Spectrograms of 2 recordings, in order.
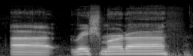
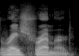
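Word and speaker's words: Rae Sremmurd: Drake, Meek Mill, Ray Shmurda. Ray Shmurda. Do you know it's pronounced Ray? Has anyone told you since then it's Ray Shremmerd?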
